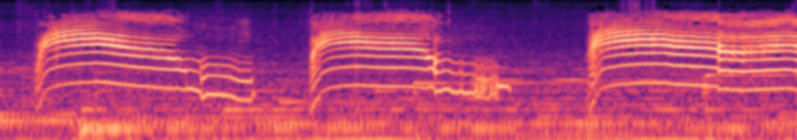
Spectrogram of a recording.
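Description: A cat meowing: three long, drawn-out meows about two seconds apart, each rising at the start and then holding its pitch.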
